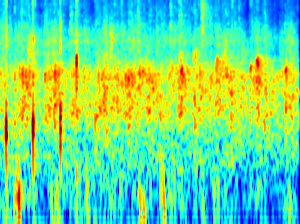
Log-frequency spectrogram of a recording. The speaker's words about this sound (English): You guys mind giving them a round of applause?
